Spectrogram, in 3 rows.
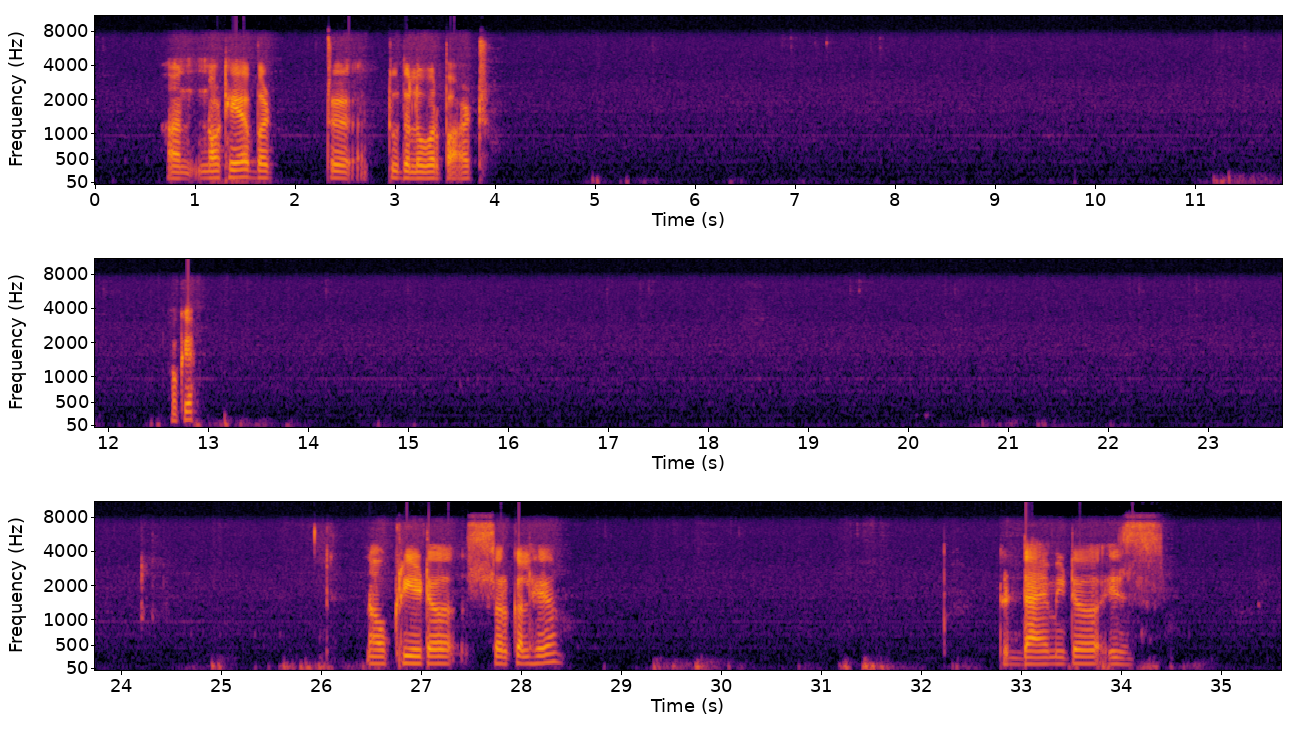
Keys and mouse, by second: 2.5 click, 4.6 click, 7.2 click, 7.5 right click, 8.0 click, 12.1 click, 13.6 click, 15.3 click, 17.7 click, 19.6 click, 22.5 click, 24.5 typing, 27.2 click, 29.0 click, 33.5 click.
